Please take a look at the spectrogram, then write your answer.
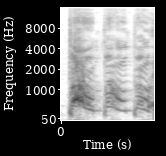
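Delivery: high, loud "boom" hits; punch sounds. Retold or imitated. Narrator imitating Madea hitting the clown, loud high booms. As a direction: punch out each imitated blow.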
